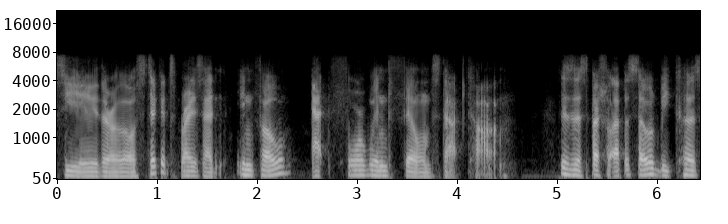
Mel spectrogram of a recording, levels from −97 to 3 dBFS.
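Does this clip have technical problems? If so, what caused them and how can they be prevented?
Yes. The speech carries AMR wideband (HD Voice) codec damage throughout: heavy roughness and rasp from the pulse-driven vocal tract model being starved of bits, which fits the lowest 6.6 kbit/s mode, and nothing above about 7.3 kHz. To prevent it, run AMR-WB at 12.65 kbit/s or higher.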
